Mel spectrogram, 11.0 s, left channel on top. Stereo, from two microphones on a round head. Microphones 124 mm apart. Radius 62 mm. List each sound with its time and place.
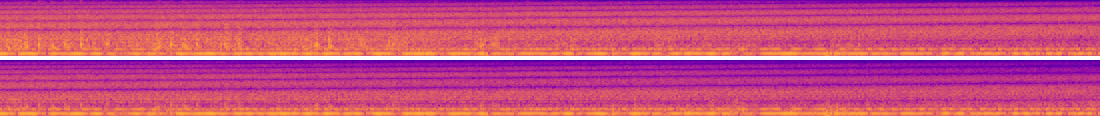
0.0 s a drone: 35° left (ahead or behind); by 11.0 s 70° left (ahead or behind)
